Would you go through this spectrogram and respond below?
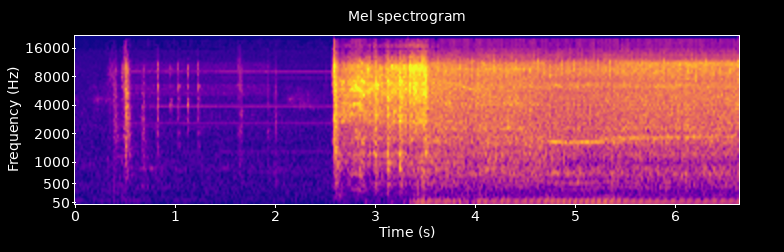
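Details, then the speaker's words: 2006 Saab 9-3 2.0t, cold start at cold gauge mark just after new spark plugs, idling a little over 1,000 RPM: catches and settles into slightly uneven idle with a faint stumble; owner wonders if a leaking tube seal contributes, unconfirmed. "It's running a little over 1,000 RPM. It stumbled a little bit, but now that I know that tube seal's leaking, I wonder if that has something to do with it."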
